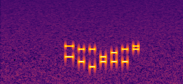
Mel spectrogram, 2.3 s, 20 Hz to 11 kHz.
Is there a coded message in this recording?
Yes: multi-frequency trunk signalling (R1, as on North American trunks) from 0.8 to 1.7 s, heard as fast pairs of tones, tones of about 70 ms. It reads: KP 87358 ST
